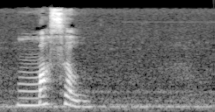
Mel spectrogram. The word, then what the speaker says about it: muscle: letter c because it comes after letter s muscle muscle again i will cut letters and what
